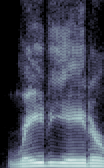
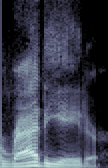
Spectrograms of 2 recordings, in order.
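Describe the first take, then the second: First: Radiator with a flat ay, RAY-dee-ay-ter; Long Island pronunciation. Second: Radiator with a short a, RAD-ee-ay-ter; standard pronunciation. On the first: Showing how he used to say radiator as a kid, RAY-dee-ay-ter. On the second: Correcting his childhood radiator to RAD-ee-ay-ter. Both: Shown as a demonstration. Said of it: "that's why I used to pronounce".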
